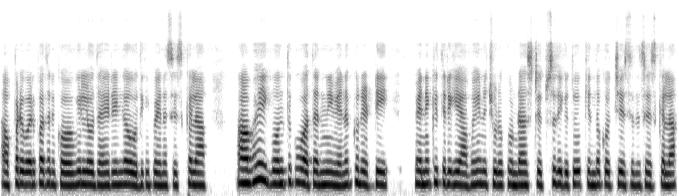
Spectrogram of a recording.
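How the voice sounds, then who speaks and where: A woman's voice: medium pitch, little pitch movement, fast talker, warm tone, smooth, dry recording, lo-fi sound. A woman narrating a romance story and reading all the characters' lines in her own voice.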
